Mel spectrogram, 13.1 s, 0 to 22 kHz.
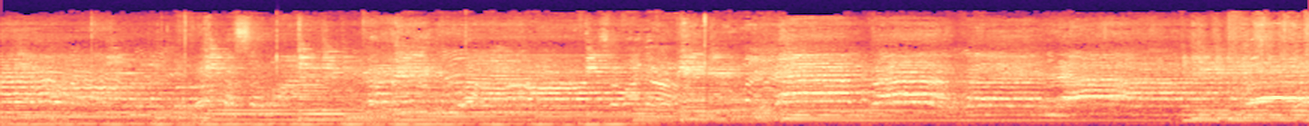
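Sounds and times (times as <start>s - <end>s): bass accompaniment: 0.0s - 11.0s
acoustic guitar: 0.0s - 13.0s.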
